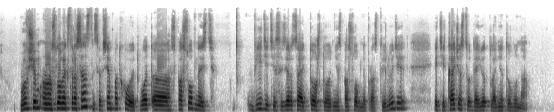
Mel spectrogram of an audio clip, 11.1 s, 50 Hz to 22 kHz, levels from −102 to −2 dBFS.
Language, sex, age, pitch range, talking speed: Russian, male, 50-69, 125-165 Hz, 120 wpm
